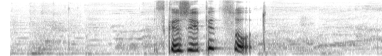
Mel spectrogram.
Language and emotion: Russian, sad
